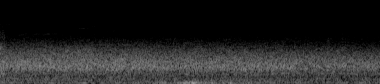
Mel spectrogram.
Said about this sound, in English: and as the wind begins to die down, we can still hear in the distance the sound of traffic, commuters making their way home from busy days at work.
